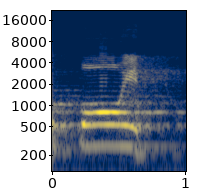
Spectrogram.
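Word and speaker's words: poet: चलो ओके, अभी ये बात बोलो, पोएट। पोएट इट इज नॉट ए मोनोसिलाबिक word, क्योंकि ये डिफ्थंग नहीं है। मैं जब पोएट प्रोनाउंस करती हूँ, ओ एंड ई दोनों अलग अलग प्रोनाउंस करती हूँ।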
